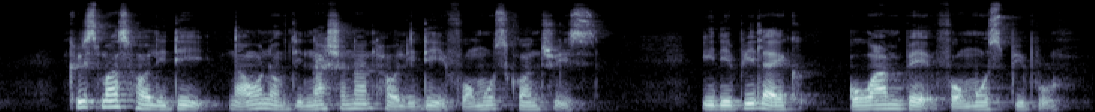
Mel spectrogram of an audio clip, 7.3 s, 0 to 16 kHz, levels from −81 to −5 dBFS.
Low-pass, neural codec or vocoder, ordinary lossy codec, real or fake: 14.4 kHz; none; none; real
